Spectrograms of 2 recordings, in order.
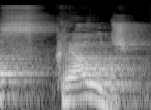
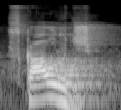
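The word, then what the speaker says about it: scourge: यहाँ पे ये पैराग्राफ जो शुरू कर रहे थे, डिस्पाइट सच अ स्क्राउज, अब ये सॉरी स्काउर्ज, इसका स्पेलिंग देखना, कॉमन वर्ड नहीं है मगर अगर सीख जाओ तो बहुत बड़ा इम्पैक्ट डालेगा.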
